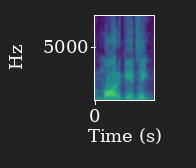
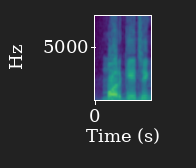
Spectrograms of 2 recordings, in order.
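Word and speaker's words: mortgage: बाय लिखो बाय बाय मॉर्गेज merging की spring आती है एम ओ आर टी जी ए जी आर एन जीी य टी जो है साइलेंट होता है मॉर्गेज बोलते इसको मॉर्गेज मॉर्गेज its assets assets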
